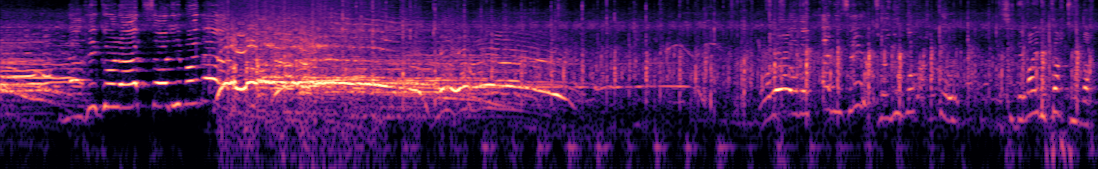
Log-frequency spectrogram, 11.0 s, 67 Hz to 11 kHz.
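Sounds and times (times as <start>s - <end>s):
crowd cheering in an ovation for second-place finishers on a podium: 0.0s - 0.8s, 2.1s - 10.9s
crowd applauding: 3.4s - 10.9s.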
